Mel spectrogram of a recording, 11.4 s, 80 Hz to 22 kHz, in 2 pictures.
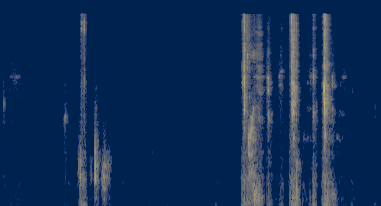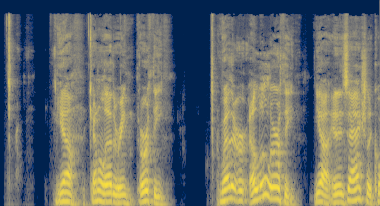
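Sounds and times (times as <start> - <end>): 
person sipping wine: 3.6 - 5.1
wet slurps and lip smacks while sipping wine: 3.6 - 5.1, 5.8 - 6.3
speech: 6.6 - 8.3, 9.0 - 11.4.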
